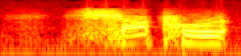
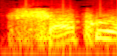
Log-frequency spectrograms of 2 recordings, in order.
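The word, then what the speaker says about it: Shahpour: Now, one of those Air Force generals was Air Force General Shapur Azarbarzin. Is S-H-A-H-P-O-U-R, and his last name is spelled A-Z-A-R-B-A-R-Z-I-N.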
